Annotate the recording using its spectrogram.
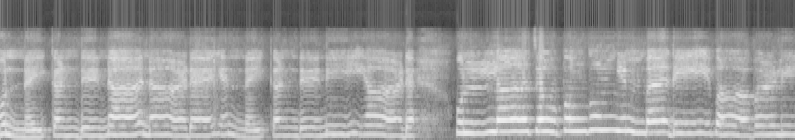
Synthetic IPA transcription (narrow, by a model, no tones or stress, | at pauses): ʊnːɐɪkɐɳɖɯnaːnaːɽɐɛnːɐɪkɐɳɖɯniːjaːɽɐ | ʊlːaːt͡ʃɐpɔŋɡɯmɛnbɐðɐbaːʋɐɭi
